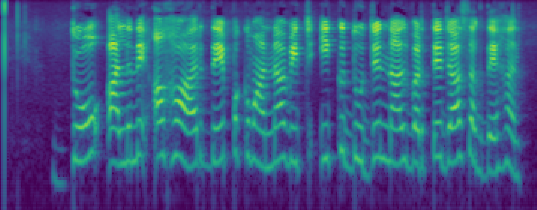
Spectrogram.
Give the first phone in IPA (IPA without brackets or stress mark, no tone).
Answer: d̪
